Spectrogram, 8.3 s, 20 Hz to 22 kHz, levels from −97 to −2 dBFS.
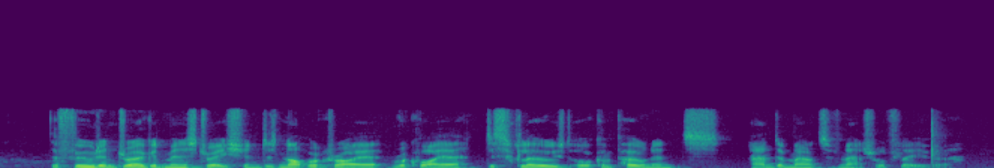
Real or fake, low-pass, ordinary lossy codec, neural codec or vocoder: real; none; none; none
